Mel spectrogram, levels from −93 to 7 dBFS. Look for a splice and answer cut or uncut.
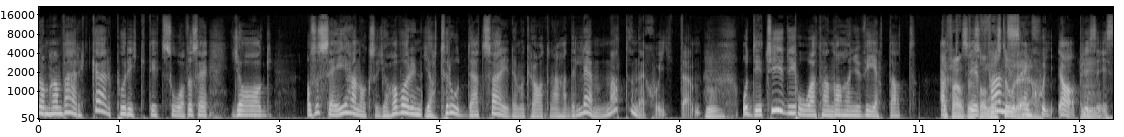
cut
